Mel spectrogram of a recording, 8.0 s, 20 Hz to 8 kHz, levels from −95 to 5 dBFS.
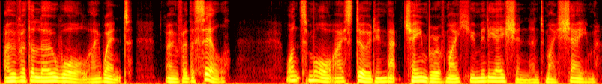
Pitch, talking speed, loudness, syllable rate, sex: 115 Hz, 155 wpm, -18 LUFS, 4.4 syllables/s, male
